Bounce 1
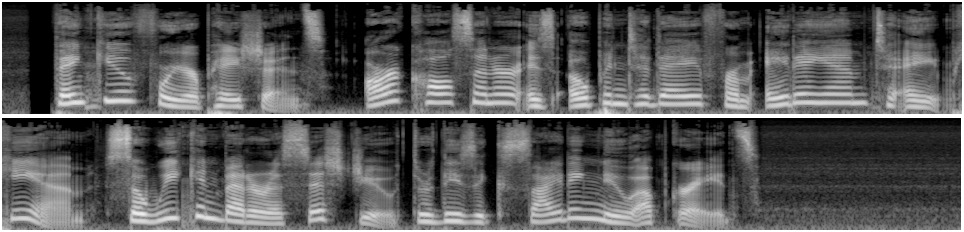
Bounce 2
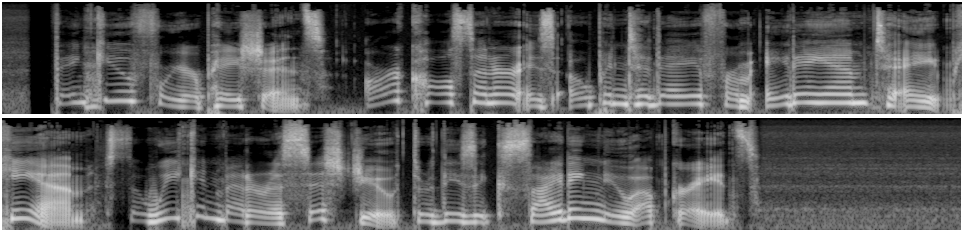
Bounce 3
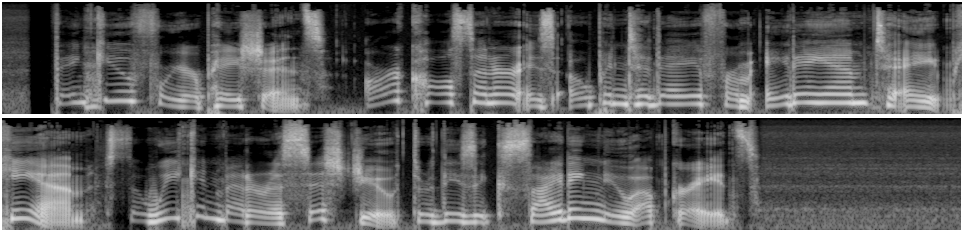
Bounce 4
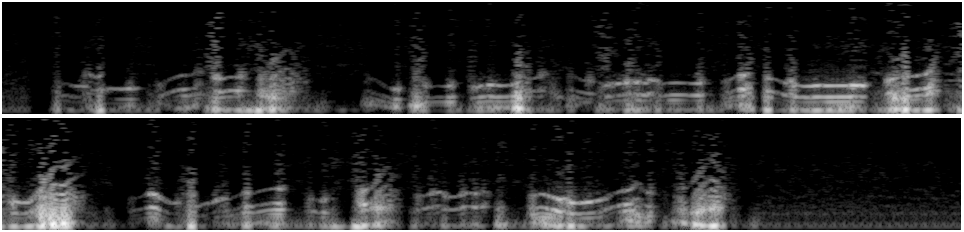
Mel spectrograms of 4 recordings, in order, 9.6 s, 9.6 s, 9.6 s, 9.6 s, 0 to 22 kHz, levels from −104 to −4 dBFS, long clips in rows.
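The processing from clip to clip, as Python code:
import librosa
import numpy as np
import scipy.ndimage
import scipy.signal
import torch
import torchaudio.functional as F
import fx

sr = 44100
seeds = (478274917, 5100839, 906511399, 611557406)

y1 = fx.highpass(x, sr, hz=180.0, slope=6)
y1 = fx.over_compress(y1, sr, threshold_db=-29.0, ratio=-0.5)
y1 = y1 * 10.0 ** (3.0 / 20.0)
y2 = y1
y3 = fx.octave_mirror(y2, sr, pivot_hz=550.0)
y3 = fx.upward_expand(y3, sr, threshold_db=-36.0, expansion=2.5)
y3 = y3 * 10.0 ** (6.5 / 20.0)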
